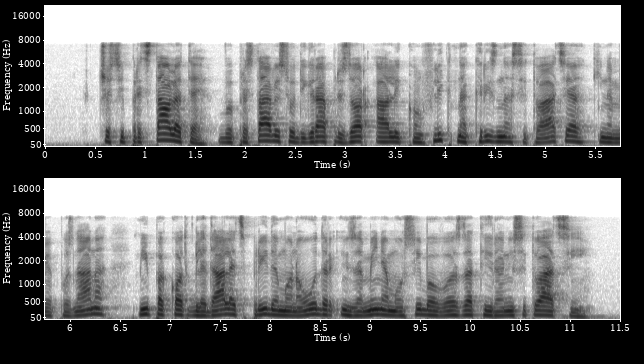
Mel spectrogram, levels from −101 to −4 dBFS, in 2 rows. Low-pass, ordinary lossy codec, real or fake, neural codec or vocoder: 7.2 kHz; none; real; none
